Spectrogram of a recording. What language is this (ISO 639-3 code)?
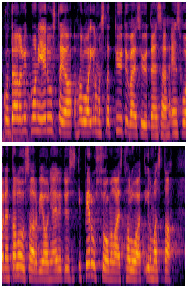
fin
